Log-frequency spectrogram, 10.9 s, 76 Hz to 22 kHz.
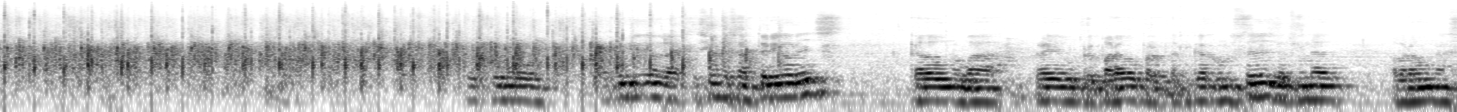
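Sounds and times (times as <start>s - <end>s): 
live audience applause at a music talk session: 0.0s - 6.0s
speech: 3.5s - 10.9s.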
